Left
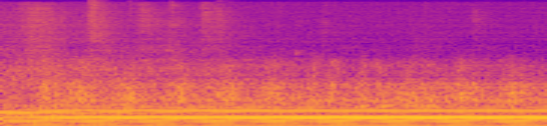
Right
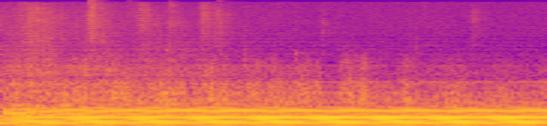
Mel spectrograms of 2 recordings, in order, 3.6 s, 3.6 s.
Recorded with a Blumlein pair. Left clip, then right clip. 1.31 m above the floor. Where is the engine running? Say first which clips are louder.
Right 4 dB; 20° right, 2 m.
